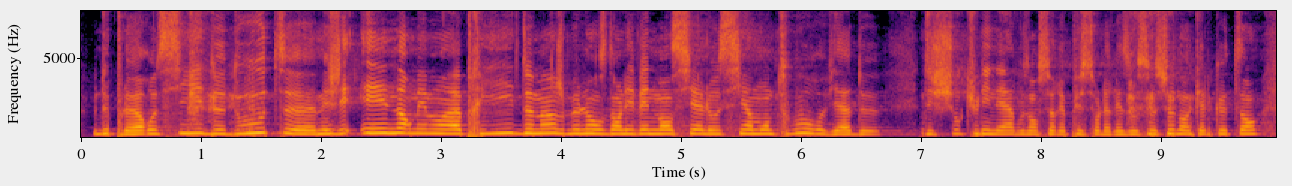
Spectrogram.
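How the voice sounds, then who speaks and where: A woman's high voice moves along at a moderate tempo, its intonation monotone and flat. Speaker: event organizer. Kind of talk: emotional thank-you speech.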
